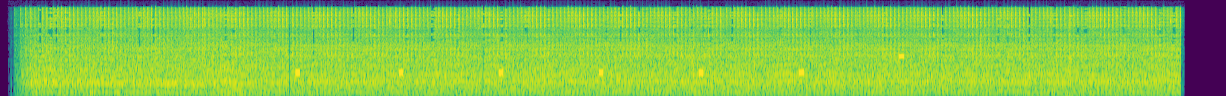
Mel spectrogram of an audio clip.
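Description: Old-film countdown leader sound effect: a steady film-projector whir and rattle with a short beep each second, six at one pitch followed by one higher final beep. It cuts off suddenly near the end.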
